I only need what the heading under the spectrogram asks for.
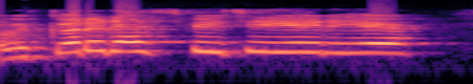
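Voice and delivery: mock very high-pitched shouted yell. Retelling a nurse calling out during an emergency: imitating someone yelling. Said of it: "the nurse just started yelling out".

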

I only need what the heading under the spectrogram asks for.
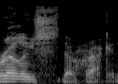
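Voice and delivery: breathy voice, barely above a whisper. Joking about a team name called the Kraken: Liam Neeson impression. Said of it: "That was my best Liam Neeson ac-, uh, impression".

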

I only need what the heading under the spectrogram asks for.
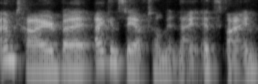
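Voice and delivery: ordinary talk, nothing marked

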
